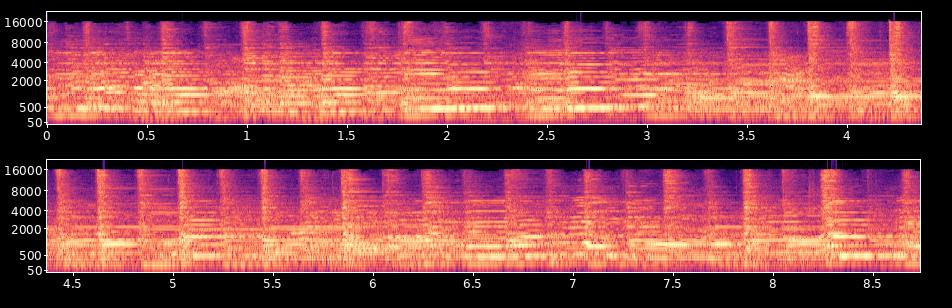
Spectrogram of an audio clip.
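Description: Cretan lyra playing a bowed melody over a steady strummed accompaniment of laouto and guitar, with bass guitar underneath: an instrumental passage of live Cretan folk music.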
